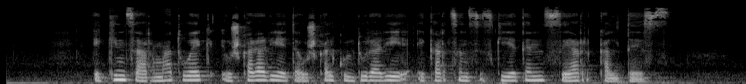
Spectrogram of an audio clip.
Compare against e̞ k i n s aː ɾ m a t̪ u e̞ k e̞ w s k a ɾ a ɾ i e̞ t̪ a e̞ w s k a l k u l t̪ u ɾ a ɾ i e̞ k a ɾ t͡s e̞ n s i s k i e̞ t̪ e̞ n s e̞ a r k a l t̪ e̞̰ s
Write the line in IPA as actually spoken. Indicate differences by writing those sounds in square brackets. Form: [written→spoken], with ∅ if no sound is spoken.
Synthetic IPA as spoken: e̞ k i n [s→t͡s] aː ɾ m a t̪ u e̞ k e̞ w s k a ɾ a ɾ i e̞ t̪ a e̞ w s k a l k u l t̪ u ɾ a ɾ i e̞ k a ɾ t͡s e̞ n s i s k i e̞ t̪ e̞ n s e̞ a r k a l t̪ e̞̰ s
